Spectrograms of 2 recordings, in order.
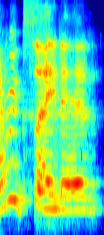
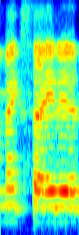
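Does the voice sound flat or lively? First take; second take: lively; flat. First: It is said lively, with varied pitch movement. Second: It is said flat, with little pitch movement. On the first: The speaker calls it right. "with actual intonation" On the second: The speaker calls it wrong. "it's hard to understand"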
